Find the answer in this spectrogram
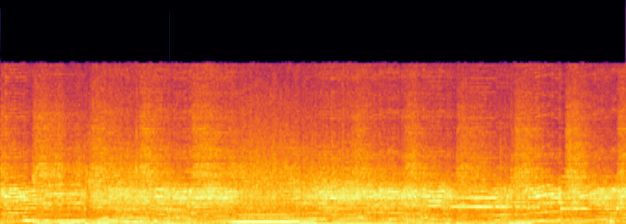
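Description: Electric guitar, a Stratocaster-style solid-body, playing a lead line of held and bending notes over the bass and drums of a live rock band.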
